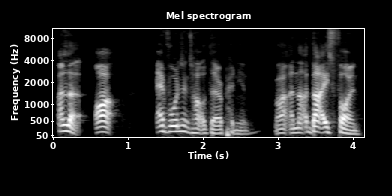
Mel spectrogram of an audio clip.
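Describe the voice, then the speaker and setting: A man's voice: medium pitch, expressive, fairly quick, fairly bright tone, no echo, clean studio sound. A young Englishman co-hosting a casual podcast, rambling with many restarts. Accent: non-Scouse English. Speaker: podcast co-host.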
